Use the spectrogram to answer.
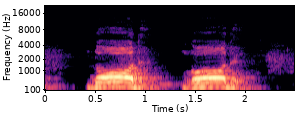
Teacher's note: Side of tongue is touching to your molars.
